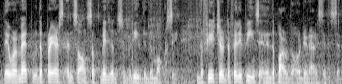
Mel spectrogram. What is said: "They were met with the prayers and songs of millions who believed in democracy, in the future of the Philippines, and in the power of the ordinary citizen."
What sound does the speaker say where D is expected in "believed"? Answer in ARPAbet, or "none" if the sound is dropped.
D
